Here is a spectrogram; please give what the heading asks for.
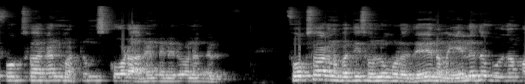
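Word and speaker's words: Volkswagen: ஃபோக்ஸ்வாகனை பற்றி சொல்லும் பொழுது நம்ம எழுதும் போது தான் பார்த்தீங்க அப்படின்னா வி வரணும், VOL வரணும். பட் ப்ரொனவுன்ஸ் பண்ணும்போது, உச்சரிக்கும் போது பார்த்தீங்க அப்படின்னா ஃபோக்ஸ்வாகன் அப்படின்னு F தான் வந்து வரணும், அப்படி தான் வந்து உச்சரிக்கணும்.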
